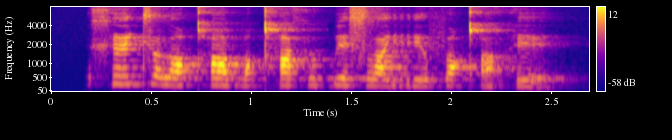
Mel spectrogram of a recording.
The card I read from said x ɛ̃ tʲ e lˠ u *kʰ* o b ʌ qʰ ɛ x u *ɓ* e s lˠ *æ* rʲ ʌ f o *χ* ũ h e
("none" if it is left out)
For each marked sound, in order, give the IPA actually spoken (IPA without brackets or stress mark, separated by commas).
qʰ, ɓ, ɛ, qʼ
